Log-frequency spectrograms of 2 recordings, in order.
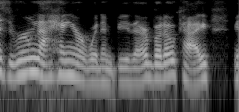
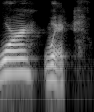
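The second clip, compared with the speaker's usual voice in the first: Warwick stretched out slowly and carefully; 3 semitones lower, 4 dB louder than usual. Saying a hard-to-pronounce town name: slow, drawn-out 'Warwick'. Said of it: "I'm gonna say it slowly and sound stupid".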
